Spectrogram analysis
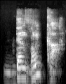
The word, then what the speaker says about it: Dzongkha: Even worse that time, but that is the that is the Danzonka. Okay. People. Of course, it's not the whole, you don't pronounce this D. DZONGKHA.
